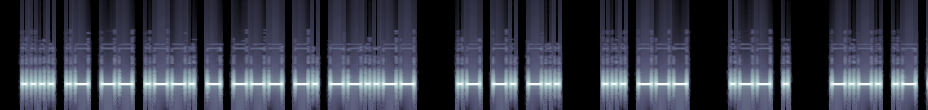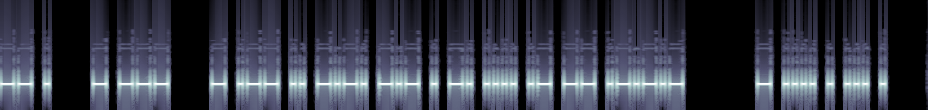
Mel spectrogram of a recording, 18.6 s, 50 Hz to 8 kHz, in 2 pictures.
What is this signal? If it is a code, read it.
Morse code, heard as a keyed tone, about 27 wpm, 650 Hz. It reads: HAMPTON, AND SO WE CAME TO TWICKENHAM. THESE
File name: Book Two / 01-Chapter 1 - 27 WPM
